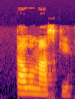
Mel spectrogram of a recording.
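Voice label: "талун-аски", Komi, female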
